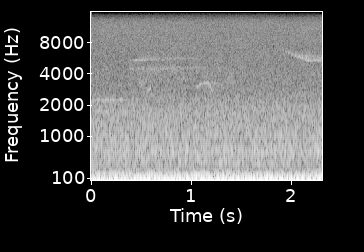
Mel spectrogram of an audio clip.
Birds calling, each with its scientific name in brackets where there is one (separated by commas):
Wood Thrush (Hylocichla mustelina), unidentified bird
